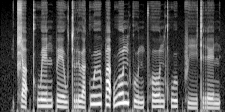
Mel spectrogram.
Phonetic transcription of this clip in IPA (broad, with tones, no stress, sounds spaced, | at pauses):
t͡ɕ a˨˩ ʔ kʰ w e˧ n p eː˨˩ w t r ɯ˩˦ a̯ k w ɯː˥˩ p a˥˩ ʔ w o˥˩ n k u˩˦ n pʰ oː˥˩ n kʰ w u˥˩ k̚ f iː˩˦ t r e˧ n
